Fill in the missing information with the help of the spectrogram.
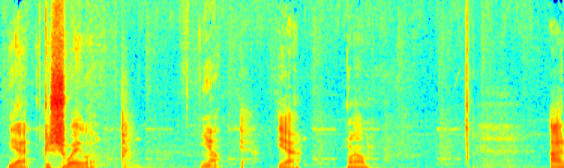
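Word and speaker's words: Gashweylo: Gishwelo.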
